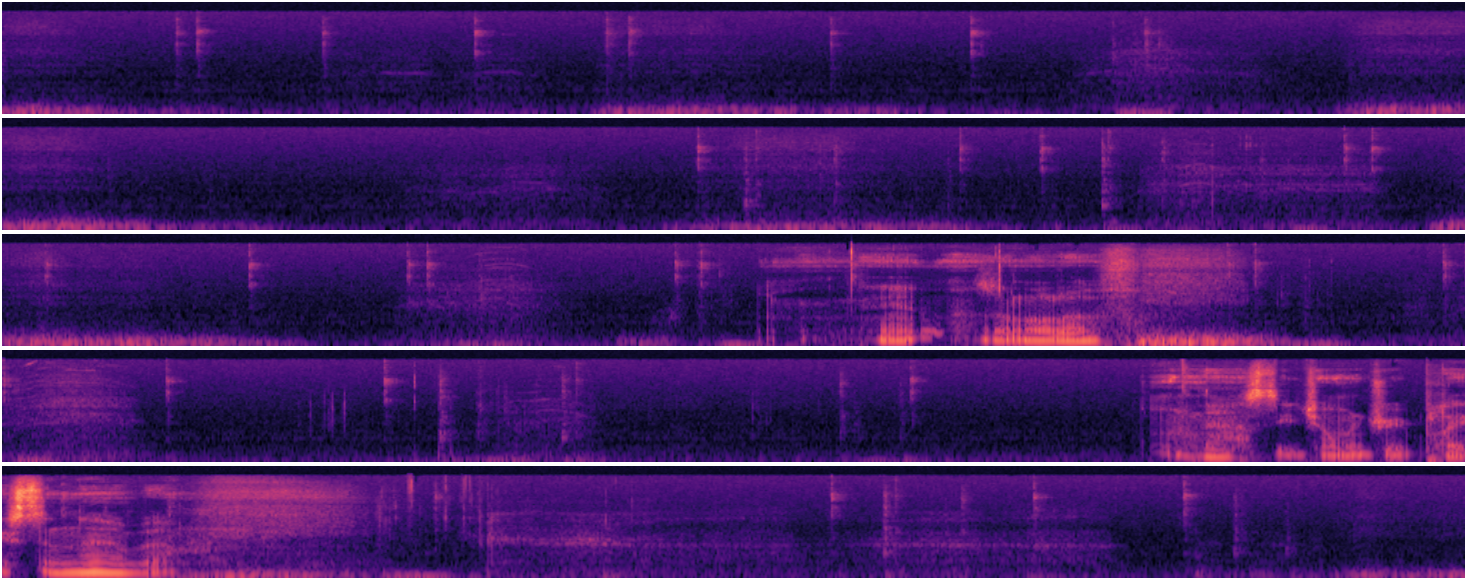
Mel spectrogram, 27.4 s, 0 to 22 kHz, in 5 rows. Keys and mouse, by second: 0.6 super+click, 1.1 super+click, 2.2 super+click, 3.1 super+click, 4.2-8.1 alt+super+drag, 9.0 alt+super+click, 10.5 super+click, 11.1 super+click, 12.5 super+click, 13.5 ctrl+shift+super+click, 14.1 super+click, 15.5 super+click, 16.4 ctrl+shift+super+drag, 17.0 super+click, 19.8-22.1 alt+super+drag, 23.5-25.0 alt+super+drag, 25.8 alt+super+click.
